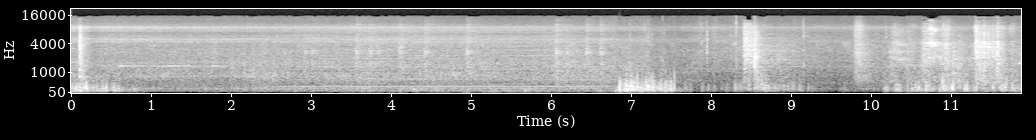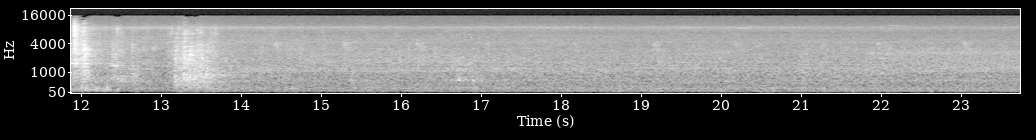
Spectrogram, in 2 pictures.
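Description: A freight train rolls slowly past, its wheels rumbling and clacking on the rails.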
